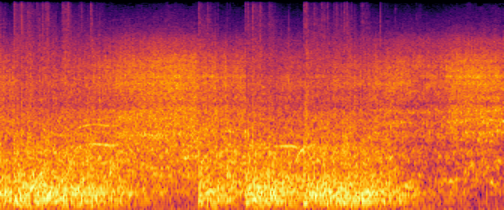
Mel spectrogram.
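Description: Fireworks going off in rapid succession, a dense, unbroken crackling barrage mixed with bangs from shells bursting close overhead.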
